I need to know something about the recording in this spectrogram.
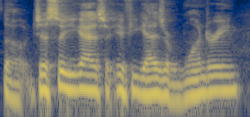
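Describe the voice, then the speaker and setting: A man's voice: medium pitch, moderate pace. A man streaming casual, jokey chat in a rambling way, often repeating his words as he goes. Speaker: live streamer.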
